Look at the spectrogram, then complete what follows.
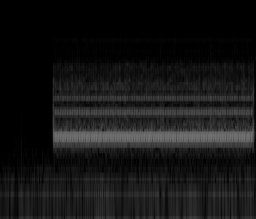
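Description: A telephone rings once with a steady electronic tone lasting about two seconds, then stops abruptly. No one speaks over it.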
